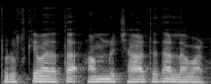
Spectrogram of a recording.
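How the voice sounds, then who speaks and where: A male teacher walks students through a syllabus in a plain, explaining tone. His voice is smooth and clear, his pitch stays level, and he keeps pausing to check in with his listeners. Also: little pitch movement, darkish tone. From India.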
